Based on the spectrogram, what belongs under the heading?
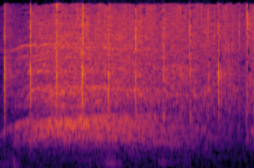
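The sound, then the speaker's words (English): A crowd cheers and applauds together, a steady wash of voices and clapping, with sharp claps landing in a quick, regular rhythm throughout, full. “And all of you would cheer.”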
